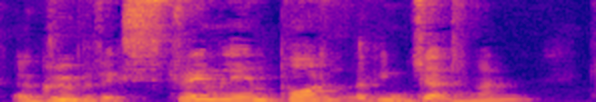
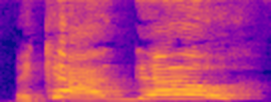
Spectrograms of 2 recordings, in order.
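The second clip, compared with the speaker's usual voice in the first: much higher, louder; wailed; 14 semitones higher, 12 dB louder, much slower than usual. A narrator's reading. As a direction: wail it hopelessly. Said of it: "wailed Grandma Georgina".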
